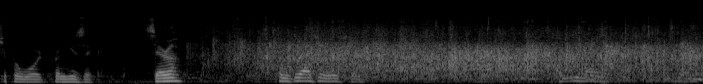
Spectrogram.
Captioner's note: applause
